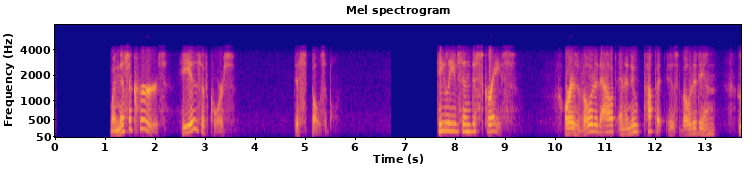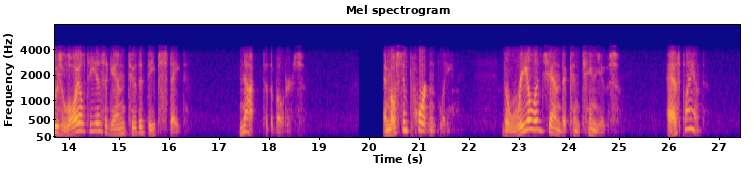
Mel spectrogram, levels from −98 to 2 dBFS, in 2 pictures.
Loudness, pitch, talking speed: -23 LUFS, 200 Hz, 95 wpm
